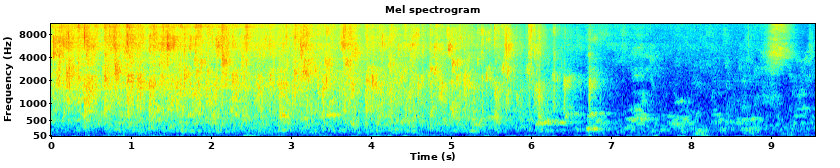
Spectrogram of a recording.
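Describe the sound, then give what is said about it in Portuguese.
A church audience applauds Jesus with joy, hands raised, in a dense, steady wash of clapping that holds for several seconds, then thins out and fades, leaving scattered claps and a few murmuring voices. “Se é verdade nisso, meus irmãos, levante as suas mãos e aplauda Jesus com alegria.”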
